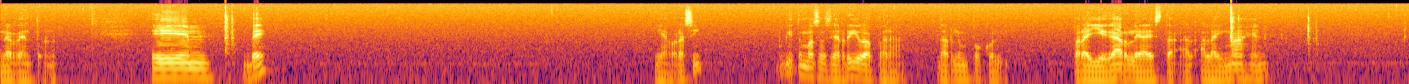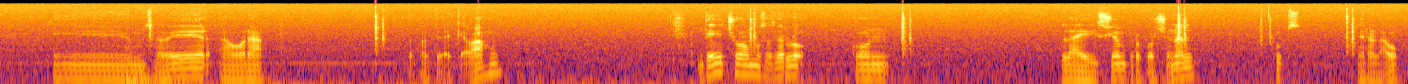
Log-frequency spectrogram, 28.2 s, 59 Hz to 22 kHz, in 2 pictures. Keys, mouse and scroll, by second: 2.3 b, 2.5 click, 4.5-7.5 drag, 8.0-9.2 drag, 12.3 a, 13.1 b, 15.8-17.1 shift+middle drag, 17.9 b, 18.2-19.4 drag, 21.7 a, 23.2 b, 23.7-24.8 drag, 26.0 b, 26.8 Escape, 27.7 o.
